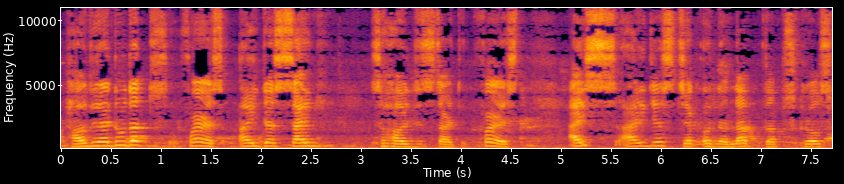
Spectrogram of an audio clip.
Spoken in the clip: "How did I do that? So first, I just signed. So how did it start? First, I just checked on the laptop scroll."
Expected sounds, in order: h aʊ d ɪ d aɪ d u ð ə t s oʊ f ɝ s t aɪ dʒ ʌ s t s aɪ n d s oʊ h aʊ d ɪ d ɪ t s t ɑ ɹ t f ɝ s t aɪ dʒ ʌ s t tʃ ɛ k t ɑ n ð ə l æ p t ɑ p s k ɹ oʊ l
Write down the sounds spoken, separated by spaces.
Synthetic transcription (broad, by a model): h aʊ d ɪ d aɪ d u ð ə t s oʊ f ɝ s t aɪ dʒ ʌ s t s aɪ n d s oʊ h aʊ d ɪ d ɪ t s t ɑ ɹ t f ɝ s t aɪ dʒ ʌ s t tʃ ɛ k ɑ n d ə l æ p t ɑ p s k ɹ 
